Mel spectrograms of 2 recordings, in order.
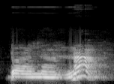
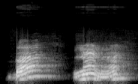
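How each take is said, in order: First: The stress is on the third syllable. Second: The stress is on the first syllable. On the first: "Y en la tercera, que no es correcto también" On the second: "ese acento en la primera sílaba de banana"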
